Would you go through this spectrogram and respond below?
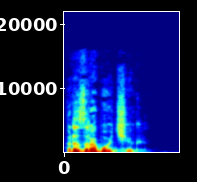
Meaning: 1. developer (a person who creates or improves certain classes of products) 2. designer, design group
- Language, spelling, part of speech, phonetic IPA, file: Russian, разработчик, noun, [rəzrɐˈbot͡ɕːɪk], Ru-разработчик.ogg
